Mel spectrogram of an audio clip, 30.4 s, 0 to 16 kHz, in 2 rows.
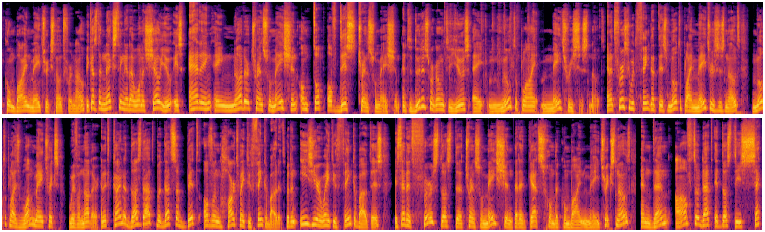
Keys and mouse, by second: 2.1 click, 2.3 click, 2.7 click, 8.0 shift+a, 8.5 middle click, 8.9 shift+a, 22.3 middle click, 23.2 middle click, 23.7 click, 29.8 middle click.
